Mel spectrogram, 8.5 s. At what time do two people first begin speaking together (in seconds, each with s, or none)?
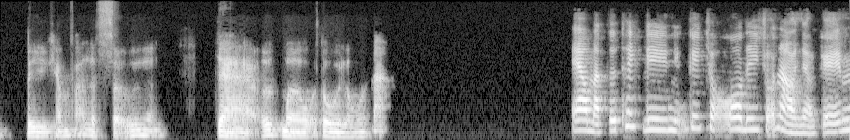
none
